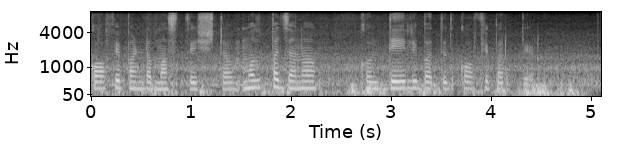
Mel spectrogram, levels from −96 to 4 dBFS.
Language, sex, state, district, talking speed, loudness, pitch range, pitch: Tulu, female, Karnataka, Dakshina Kannada, 115 wpm, -18 LUFS, 155-210 Hz, 200 Hz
